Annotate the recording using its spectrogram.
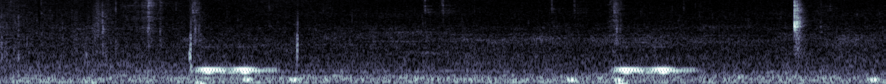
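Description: Short electronic interface tones beep twice.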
